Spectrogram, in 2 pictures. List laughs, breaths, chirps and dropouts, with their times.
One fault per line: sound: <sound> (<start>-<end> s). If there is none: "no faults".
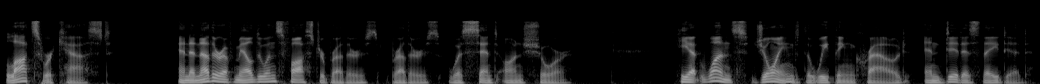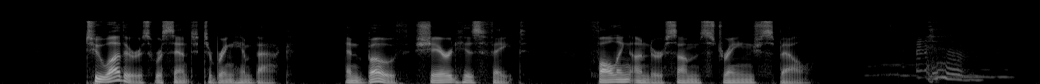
sound: throat clearing (19.0-20.6 s)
